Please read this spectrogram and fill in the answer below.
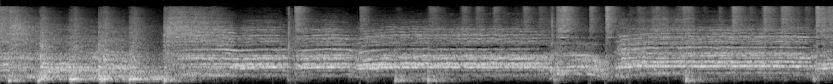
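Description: Gospel choir singing with a drum beat under it for the first couple of seconds. The drums then drop away and the voices hold long sustained chords, with a short break and a new held chord about six seconds in.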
